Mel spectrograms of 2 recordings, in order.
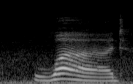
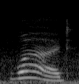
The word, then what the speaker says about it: word: pronunciation challenge her first word her first word did you notice something that's right we don't pronounce the r in british english her first word you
